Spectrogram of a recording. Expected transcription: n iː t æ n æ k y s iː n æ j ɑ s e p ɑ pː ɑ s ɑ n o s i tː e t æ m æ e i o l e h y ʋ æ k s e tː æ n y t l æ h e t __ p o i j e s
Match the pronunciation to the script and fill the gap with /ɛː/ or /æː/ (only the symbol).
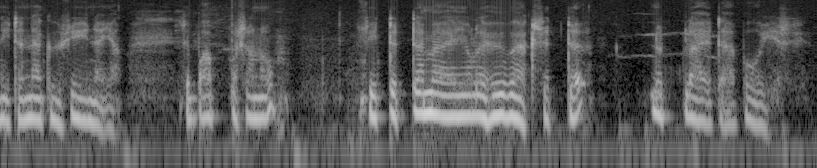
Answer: æː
